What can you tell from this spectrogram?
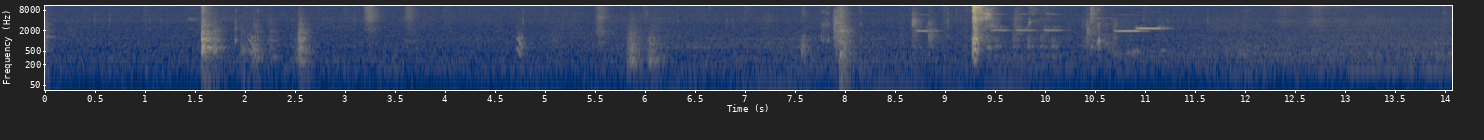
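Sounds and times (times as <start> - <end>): child sneezing: 9.2 - 9.6.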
